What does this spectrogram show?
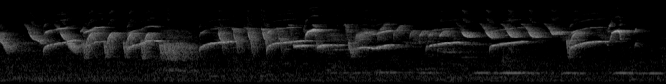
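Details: Courting male Yorkshire canary singing to a hen. Rapid chains of slurred upward notes give way to rolling trills and high chips in an unbroken, energetic song. A soft steady tone sounds in the background.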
